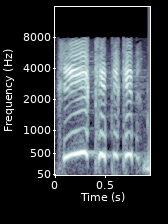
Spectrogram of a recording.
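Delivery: very high kitty call; coaxing cat call. Acted. Preacher calling kitty who won't come, high coaxing. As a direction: call the cat in a tiny squeaky voice.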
